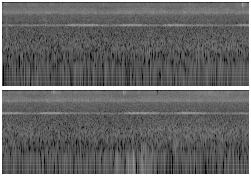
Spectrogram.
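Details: Crimean night crickets in a night breeze; a high steady trill with occasional brighter bursts, partly masked by a stronger low wind rumble and a brief thump near the end.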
